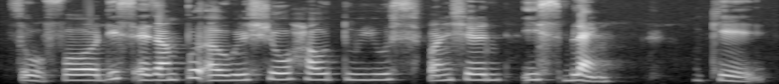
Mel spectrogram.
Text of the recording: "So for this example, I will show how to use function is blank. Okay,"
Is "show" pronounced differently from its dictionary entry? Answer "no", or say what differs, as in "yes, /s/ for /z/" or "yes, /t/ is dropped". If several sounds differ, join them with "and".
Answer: no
